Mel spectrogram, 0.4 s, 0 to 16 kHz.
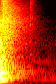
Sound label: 78 STR SD, Funk-Groove Drumloops; USB Soundscan vol.38; AKAI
